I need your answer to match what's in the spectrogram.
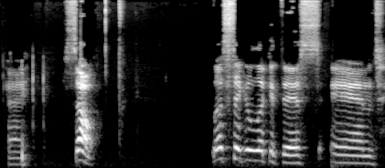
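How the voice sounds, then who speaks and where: Congested from a cold, a male college instructor lectures with a nasal, somewhat higher-than-average voice. His pace is easygoing, he says "um" when he pauses, and he keeps turning questions back to the class.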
